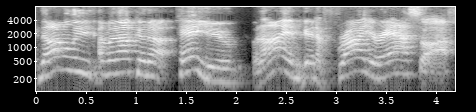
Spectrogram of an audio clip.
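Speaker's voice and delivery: mock sun gloat. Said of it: "It's like".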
